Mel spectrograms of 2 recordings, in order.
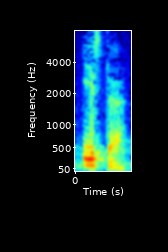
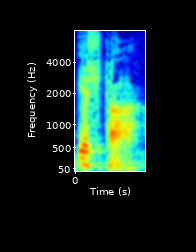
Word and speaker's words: Ishtar: semaramus as the goddess Easter now a lot of people think it's pronounced Ishtar i-s-h-t-a-r people check the Babylonian tell mode once again it is properly pronounced this very day Easter and accordingly as The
